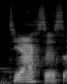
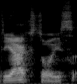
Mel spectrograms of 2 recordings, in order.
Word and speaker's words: Deoxys: Deoxys. I don't know why I was pronouncing it Daxto.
